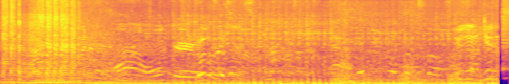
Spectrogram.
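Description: Dirt bike engine running loud, its revs falling back about a second in and then holding at a steady pitch, with people's voices shouting over it.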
